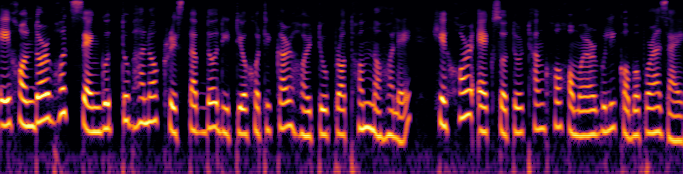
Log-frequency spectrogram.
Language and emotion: Assamese, neutral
